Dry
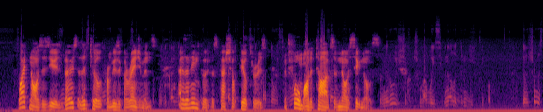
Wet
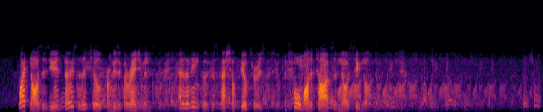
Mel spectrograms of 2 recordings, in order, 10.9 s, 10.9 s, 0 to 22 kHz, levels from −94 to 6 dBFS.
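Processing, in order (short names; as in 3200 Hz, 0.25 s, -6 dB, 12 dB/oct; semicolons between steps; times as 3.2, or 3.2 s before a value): mistuned SSB -130 Hz 460–2400 Hz; vibrato 1.8 Hz 30 cents; swung echo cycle 0.9 s, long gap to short 3:1, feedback 57%, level -21 dB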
